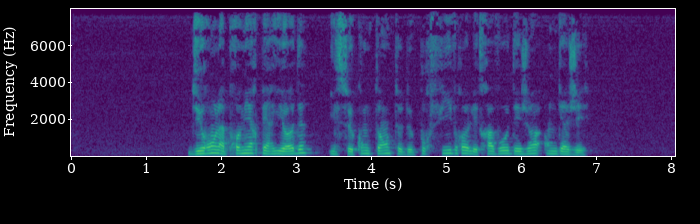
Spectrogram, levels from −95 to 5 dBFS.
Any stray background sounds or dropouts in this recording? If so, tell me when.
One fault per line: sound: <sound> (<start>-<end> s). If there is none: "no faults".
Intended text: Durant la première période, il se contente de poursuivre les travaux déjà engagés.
no faults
